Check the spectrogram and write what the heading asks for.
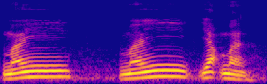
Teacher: Idgham ma'al gunnah, kita membaca dengan idgham berserta dengan dengung.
